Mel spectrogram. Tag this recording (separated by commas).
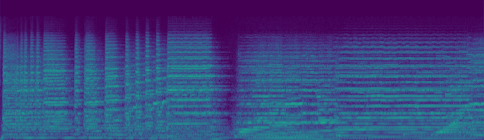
Music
